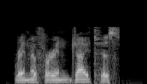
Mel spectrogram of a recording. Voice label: "rhinopharyngitis", English; nouns

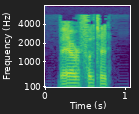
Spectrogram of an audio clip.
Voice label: "bare-footed", English; adjectives

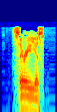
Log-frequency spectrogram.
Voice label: "serious", English; adjectives

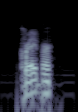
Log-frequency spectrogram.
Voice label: "cribber", English

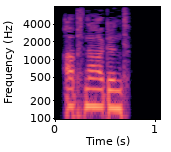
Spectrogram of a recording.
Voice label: "abnagend", German; adjectives

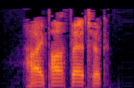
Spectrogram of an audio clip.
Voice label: "hypothetic", English; adjectives

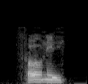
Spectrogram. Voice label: "phoney", english; adjectives

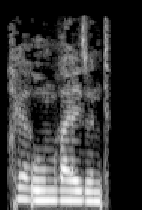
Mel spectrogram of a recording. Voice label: "herumreisend", German; adjectives

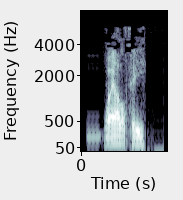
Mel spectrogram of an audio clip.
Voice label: "wealthy", English; adjectives

